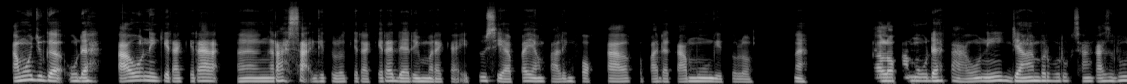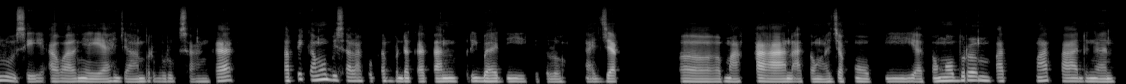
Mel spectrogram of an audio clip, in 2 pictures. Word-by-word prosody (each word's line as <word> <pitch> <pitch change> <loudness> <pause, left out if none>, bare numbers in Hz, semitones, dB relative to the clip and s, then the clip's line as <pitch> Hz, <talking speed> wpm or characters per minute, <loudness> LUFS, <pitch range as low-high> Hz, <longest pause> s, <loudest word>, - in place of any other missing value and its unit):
kamu 185 +6 +5
juga 180 -4 +6
udah 160 0 +4 0.3
tau 180 +3 +6
nih 180 -3 +1
kira-kira, 155 +2 +4 0.2
eee, 145 +1 +2
ngerasa 160 +2 +4
gitu 145 -1 -6
loh, - - -2
kira-kira 140 +3 -1
dari 145 -1 +1
mereka 135 -2 -1
itu 175 - -7
siapa 145 -2 0
yang 150 -1 +1
paling 135 +1 -5
vokal 140 0 0
kepada 130 +1 -5
kamu 145 +2 +1
gitu 130 - -13
loh. 120 -1 -6 0.4
Nah, - - +1 0.7
kalo 160 +1 +4
kamu 160 +1 -3
udah 165 +1 +3
tau 145 -5 -3
nih, 175 +3 +2
jangan 165 +1 +4
berburuk 165 -1 -3
sangka 150 -1 -2
dulu 180 +1 -2
sih 140 0 -3
awalnya 135 +1 0
ya, 130 0 0
jangan 130 -2 -3
berburuk 140 0 -8
sangka, 135 +8 0 0.5
tapi 170 +8 -2
kamu 215 +3 +2
bisa 190 -3 -2
lakukan 160 -1 -6
pendekatan 145 0 +1
pribadi 140 -2 0
gitu 125 - -18
loh, - - -8 0.2
ngajak, 135 0 +3 0.6
eee, 130 -1 0
makan 135 -1 +5
atau 130 0 -4
ngajak 130 +2 -3
ngopi 140 +1 -3
atau 130 +2 -5
ngobrol 170 +3 +2
empat 160 0 -5 0.3
mata 170 -4 0
dengan 140 -2 0
145 Hz, 150 wpm, -24 LUFS, 135-160 Hz, 0.7 s, juga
